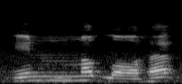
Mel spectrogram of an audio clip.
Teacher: نون مشدد آ گیا ہے، تو نون مشدد پہ کیا کرتے ہیں؟ غنہ کرتے ہیں. یہاں پہ غنہ ہوگا، ایک الف کے برابر لمبا کریں گے.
